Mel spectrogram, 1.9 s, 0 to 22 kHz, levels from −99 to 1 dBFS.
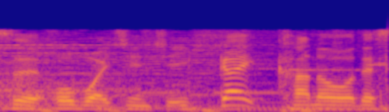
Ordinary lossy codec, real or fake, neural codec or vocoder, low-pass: none; real; none; 7.2 kHz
